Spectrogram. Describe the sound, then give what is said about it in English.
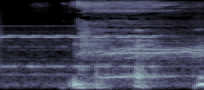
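A bell rings with a steady, sustained metallic tone that lingers throughout, while a few short, rough bursts like coughs or throat clearing break in over it. “Well, that bell signifies that the podcast is nearly over, as does that.”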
